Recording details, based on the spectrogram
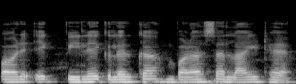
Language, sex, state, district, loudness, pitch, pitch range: Hindi, male, Jharkhand, Ranchi, -15 LUFS, 115 Hz, 115-125 Hz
